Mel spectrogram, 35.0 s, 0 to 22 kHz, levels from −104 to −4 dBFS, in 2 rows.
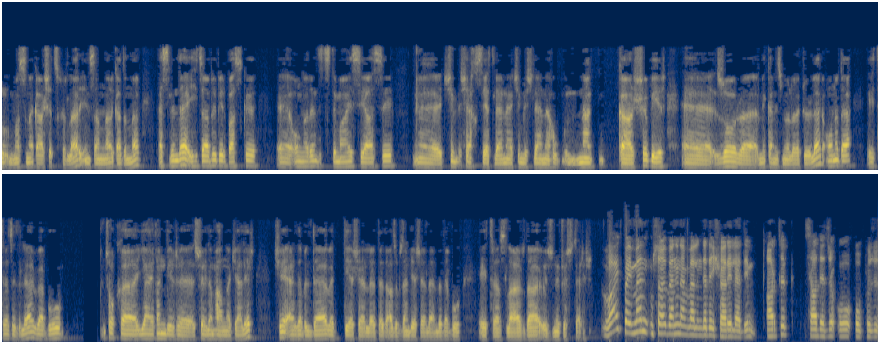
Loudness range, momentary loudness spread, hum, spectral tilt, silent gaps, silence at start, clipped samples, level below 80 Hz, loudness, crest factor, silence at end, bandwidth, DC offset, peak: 5 LU; 10 LU; none; -5 dB/octave; 19.16-19.44 s; 0 s; under 0.1%; -68 dBFS; -26 LUFS; 22 dB; 0 s; 7.6 kHz; under 0.1%; -4 dBFS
